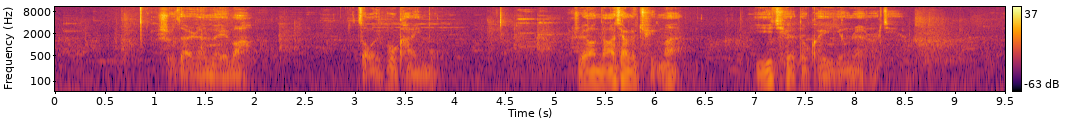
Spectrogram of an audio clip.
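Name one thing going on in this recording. A middle-aged man speaks calmly and quietly nearby.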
